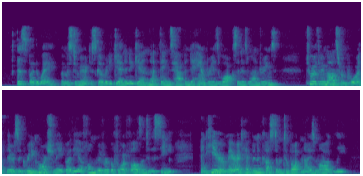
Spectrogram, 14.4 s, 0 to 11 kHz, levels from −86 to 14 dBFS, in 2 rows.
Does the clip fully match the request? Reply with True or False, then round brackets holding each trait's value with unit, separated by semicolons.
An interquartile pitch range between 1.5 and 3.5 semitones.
True (2.6 semitones)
